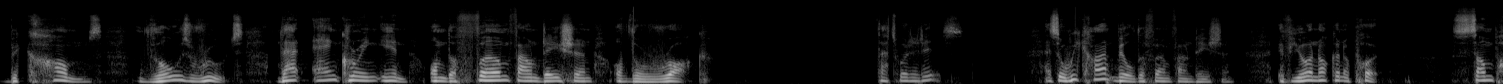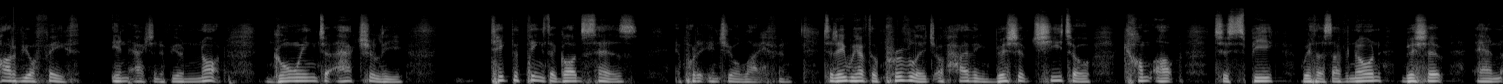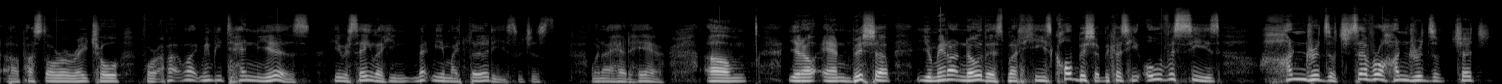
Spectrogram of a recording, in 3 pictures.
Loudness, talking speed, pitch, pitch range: -28 LUFS, 165 wpm, 155 Hz, 140-180 Hz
